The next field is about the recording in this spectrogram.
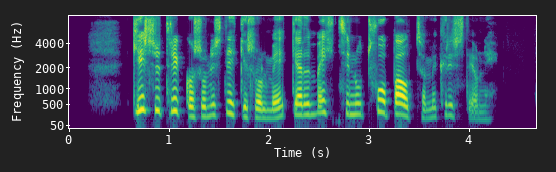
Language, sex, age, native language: Icelandic, female, 30-39, Icelandic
